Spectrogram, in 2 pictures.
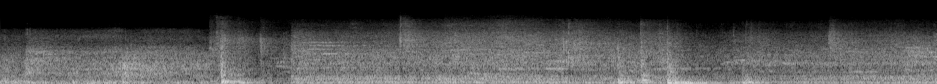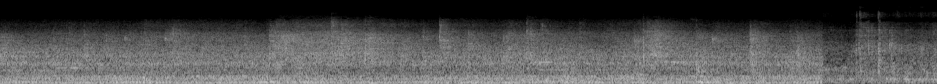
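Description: Ice hockey rink sound during play: a steady wash of skates on ice and arena noise with a low rumble, broken by a couple of sharp thumps of puck or sticks against the boards or net, and voices calling in the background.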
